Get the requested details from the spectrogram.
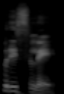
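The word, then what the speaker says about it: Priestley: Joseph प्रिस्ले, T silent रहेगा, Joseph प्रिस्ले, प्रिस्ले बोलते हैं।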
